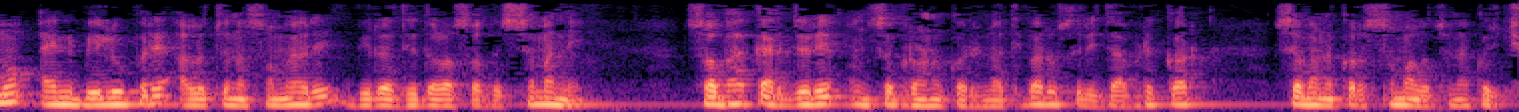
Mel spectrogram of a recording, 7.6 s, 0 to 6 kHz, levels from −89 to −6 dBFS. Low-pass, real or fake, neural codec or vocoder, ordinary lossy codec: 5.4 kHz; real; none; none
